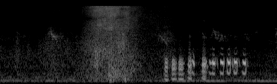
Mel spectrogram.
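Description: A hen named Henriette clucks in a quick run of about ten short, rhythmic notes, moderately loud, preceded by a soft rustling hiss.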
